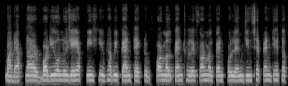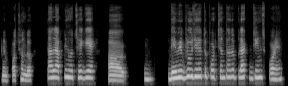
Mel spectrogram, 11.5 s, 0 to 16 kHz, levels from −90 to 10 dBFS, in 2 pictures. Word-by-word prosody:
মানে 160 -1 -2
আপনার 175 +2 0 0.2
বডি 185 0 +4
অনুযায়ী 180 0 +2
আপনি 180 - -4
সেভাবেই 185 0 -1
প্যান্ট 170 0 +2
টা 170 - 0
একটু 165 +3 -7 0.2
ফরমাল 180 -1 +1
প্যান্ট 175 0 -1
হলে 175 0 0
ফরমাল 180 0 0
প্যান্ট 170 0 -1
পরলেন, 165 0 0
জিন্সের 175 +2 -2
প্যান্ট 180 -1 -2
যেহেতু 185 -1 -5
আপনার 170 0 -4
পছন্দ। 185 +1 -2 0.4
তাহলে 265 +1 +2
আপনি 265 +3 -3
হচ্ছে 270 0 -2
গিয়ে 270 -1 +3 0.4
আ - - +5 0.7
ইন 215 - +1 0.5
নেভিব্লু 270 +4 +7
যেহেতু 310 +1 +4
পরছেন 280 -1 -1
তাহলে 290 +1 0
ব্লাক 275 +1 +4 0.2
জিন্স 275 0 +3
পরেন। 215 0 0
185 Hz, 170 wpm, -24 LUFS, 175-265 Hz, 0.7 s, নেভিব্লু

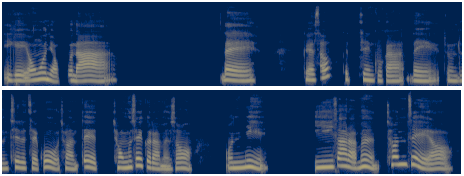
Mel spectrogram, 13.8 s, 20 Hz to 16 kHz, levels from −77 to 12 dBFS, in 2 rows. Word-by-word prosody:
'이게 200 -1 -1
영혼이 235 +1 +2
없구나.' 185 +1 +1 1.7
네. 200 -2 +2 0.7
그래서 220 +11 -1 0.2
그 240 - -6
친구가 190 -4 -3
네 190 -6 -3
좀 190 -1 -6
눈치를 205 +3 -2
채고 205 0 0
저한테 210 +3 -1 0.2
정색을 235 +2 +2
하면서 190 - -1 0.5
"언니 220 +1 +1 0.7
이 240 +2 +3
사람은 265 -3 +3
천재예요. 320 - +1
210 Hz, 185 characters per minute, -23 LUFS, 195-245 Hz, 1.7 s, 이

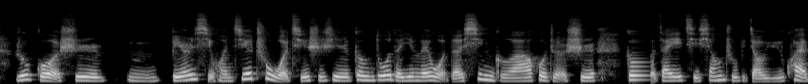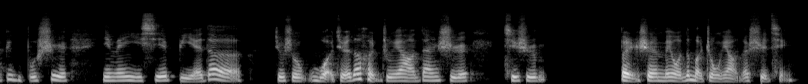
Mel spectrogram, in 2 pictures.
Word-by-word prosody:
如 205 +4 +2
果 180 -7 +3
是， 170 -1 +1 0.2
嗯， 165 -1 -10
别 175 +2 +4
人 225 - +4
喜 230 - -4
欢 160 -1 -6
接 250 +9 +3
触 255 -2 0
我， - - +2
其 170 - -1
实 180 -1 -4
是 180 -2 +1
更 195 -3 0
多 205 +2 +4
的 185 -5 +1
因 180 +2 +1
为 180 +1 +3
我 180 - +1
的 145 +2 -1
性 215 +5 -1
格 155 -3 -6
啊， 155 +2 +1
或 175 +2 +1
者 - - -4
是 170 -1 0 0.3
跟 210 0 +3
我 - - -2
在 175 -2 0
一 175 +1 +1
起 180 - -6
相 195 +4 -4
处 170 - -3
比 165 - -11
较 140 -2 -2
愉 145 +1 -6
快， 160 - +1
并 225 +4 -5
不 175 -2 -4
是 180 -1 0 0.3
因 180 -1 -1
为 180 +1 0
一 175 -2 0
些 185 +1 +2
别 150 -6 -3
的 215 -8 +2 0.3
就 175 - 0
是 175 -1 0
我 160 +1 0
觉 - - +2
得 240 - +5
很 240 -4 -1
重 165 -3 -1
要， 165 -2 +1
但 180 +2 -1
是 165 -3 -1 0.3
其 175 - +1
实， 330 - -1 0.7
本 - - +7
身 175 -3 +5
没 170 0 0
有 170 - +3
那 210 - 0
么 - - +1
重 150 -4 -2
要 145 -1 -2
的 160 - -5
事 - - -4
情。 200 -2 -11
175 Hz, 260 characters per minute, -21 LUFS, 165-195 Hz, 0.7 s, 本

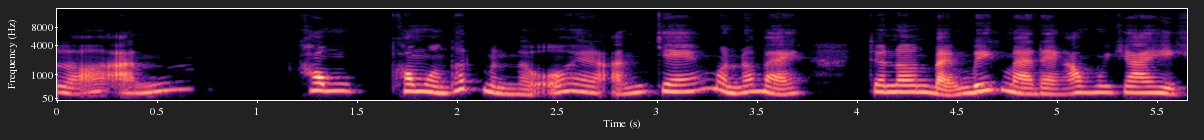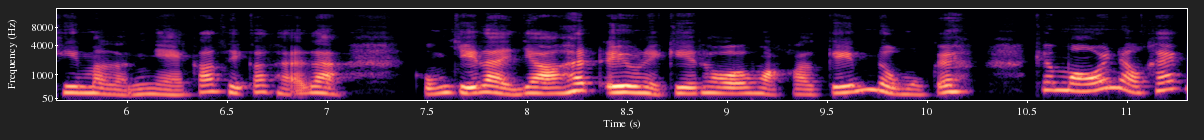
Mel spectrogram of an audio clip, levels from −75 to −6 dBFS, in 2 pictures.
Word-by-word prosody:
lỡ 210 -4 -3
ảnh 245 +7 -2 0.6
không 280 -1 +3 0.2
không 265 -1 +3
còn 215 - 0
thích 330 +2 -4
mình 200 -8 -2
nữa, 170 +8 -4
hay 250 -3 -2
là 210 - -3
ảnh 220 +3 -4
chán 265 +6 -1
mình 240 -9 -1
á 240 - -1
bạn, 225 -8 0 0.3
cho 245 - -1
nên 240 0 +2
bạn 200 - +2
biết 285 +6 +2
mà, 255 -9 +2
đàn 180 -1 -3
ông 220 +1 -1
con 225 - -3
trai 215 -1 +1
thì 200 - 0
khi 215 +5 -2
mà 205 -2 0
lạnh 165 +1 -6
nhạt 155 -3 -4
á 245 +1 0
thì 205 - 0
có 235 +4 -4
thể - - -4
là 210 -2 +1 0.3
cũng 185 +4 -4
chỉ 200 -2 +5
là 225 -2 +5
do 195 +2 +3
hết 280 +4 +3
yêu 225 0 +8
này 190 -6 -1
kia 200 -1 +2
thôi, 195 -2 +2
hoặc 175 -3 -4
là 165 - -3
kiếm 240 +9 +1
được 245 -7 +1
một 165 -2 -8
cái 240 +2 +1 0.4
cái 305 -1 -4
mối 280 +4 +4
nào 230 - +1
khác 310 +9 -2
220 Hz, 280 wpm, -21 LUFS, 195-255 Hz, 0.6 s, yêu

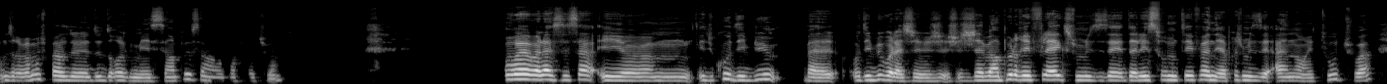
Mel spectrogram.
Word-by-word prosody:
on - - -6
dirait 185 -2 -4
vraiment 200 +7 -2
je 240 - -16
parle 195 -3 0
de 180 -1 -1
de 185 +2 -5
drogue, 185 -1 -4
mais 155 -1 -4
c'est 160 +2 -9
un 165 - -5
peu 245 +8 -6
ça, 210 -3 -10
hein, 175 - -10
parfois, 165 0 -19
tu 160 - -19
vois? - - -12 2.2
Ouais 235 +1 +8
voilà 220 0 +7
c'est 205 -1 -6
ça 220 +2 0
et 190 -1 +2
hem, 175 -1 -2
et 195 - -5
du 185 - -9
coup 255 - -3
au - - +1
début 220 +8 -2 0.2
bah, 160 -2 0 0.2
au 185 - -7
début 200 +3 0
voilà 190 -5 +4
je 160 -1 -4
je 155 0 -7
j 160 +1 -9
j'avais 185 +3 +1
un 190 - +3
peu 230 - 0
le 225 - +6
réflexe, 210 0 +3
je 195 - -4
me 195 - +1
disais 185 0 -2
d'aller 190 +1 +2
sur 205 +1 -3
mon 200 - +3
téléphone 205 0 +1
et - - 0
après 165 +4 -3
je 200 - -4
me 195 - +2
disais: 180 -2 -2
«Ah 170 0 -2
non, 170 -3 -4
et 155 - -8
tout», 220 +10 -7
tu 210 - -20
vois? 180 +6 -3
190 Hz, 250 wpm, -19 LUFS, 175-205 Hz, 2.2 s, Ouais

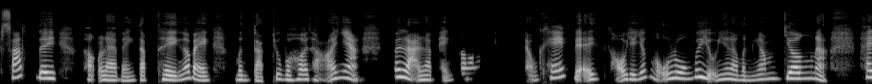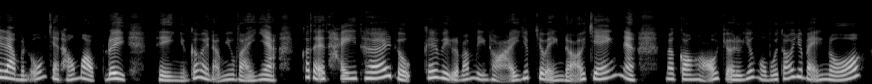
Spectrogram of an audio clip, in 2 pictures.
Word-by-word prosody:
sách 335 +5 +1
đi, 285 -1 +5 0.3
hoặc 220 - -2
là 200 -1 +3
bạn 180 +1 -4
tập 195 - 0
thiền 215 -2 +3
á 280 - +4
bạn, 195 -9 +4 0.3
mình 215 -2 -2
tập - - -2
trung 245 -2 -3
vào 215 - +2
hơi 230 +2 +2
thở 230 - -4
nha. 295 -3 +2 0.4
Với 345 - +5
lại 290 - +5
là 215 -1 +1
bạn - - -6
có 255 - -2 0.6
động - - -6
khác 330 +6 0
để 325 -8 +2
hỗ 220 - +1
trợ 230 - +1
giấc 295 +8 -2
ngủ 275 -4 -1
luôn, 270 -2 +2
ví 345 +2 +4
dụ - - 0
như 235 +3 0
là 230 - +2
mình 200 -2 -4
ngâm 250 +3 -3
chân 275 0 +4
nè 250 - +2 0.3
hay 325 -1 +3
là 285 -3 +6
mình 210 -3 -3
uống 280 +9 -3
trà 250 - -1
thảo 225 +1 -2
mộc 265 -9 +1
đi, 255 +1 +6 0.3
thì 195 -3 +1
những 180 0 -8
cái 305 - 0
hoạt 280 -7 0
động - - -5
như 230 +2 -2
vậy 200 -3 -2
nha 215 -1 +1 0.2
có 330 - -1
thể 290 - +3
thay 275 +1 -1
thế 285 +7 +5
được - - +1
cái 310 +1 +2
việc 275 -5 +1
là - - +1
bấm 235 +7 -3
điện 220 -3 -4
thoại, 205 -3 -2
giúp 295 +4 -3
cho 265 - +2
bạn 195 +1 -2
đỡ 180 +7 0
chán 270 +4 +2
nè, 240 - +3 0.3
mà 255 -1 0
còn 230 -1 0
hỗ 230 +3 0
trợ 275 - -3
được 210 - +1
giấc 310 +5 -2
ngủ 210 - -3
buổi 220 +3 -2
tối 270 +5 0
cho 350 - +1
bạn 225 -6 -1
nữa. 220 - +3
250 Hz, 280 wpm, -21 LUFS, 215-285 Hz, 0.6 s, là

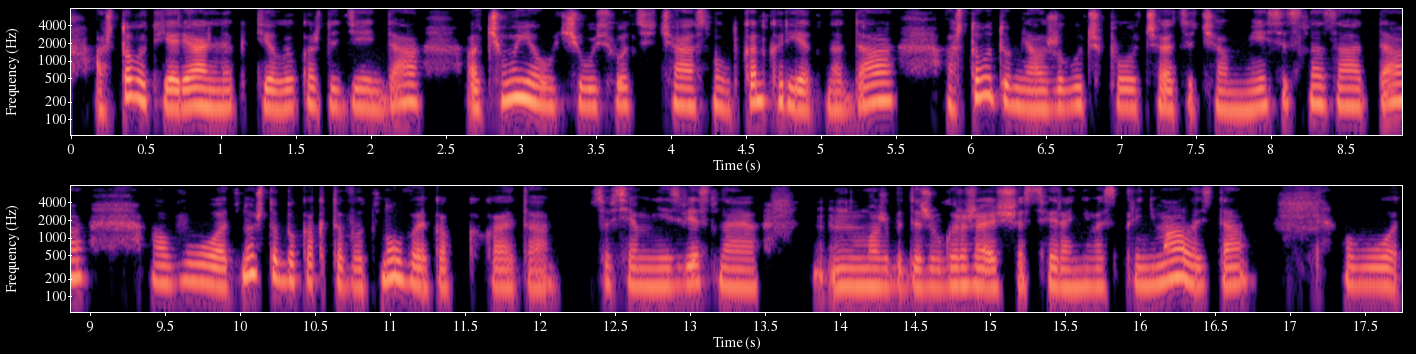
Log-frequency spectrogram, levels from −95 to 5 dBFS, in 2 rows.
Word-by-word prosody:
а - - -3
что 250 - +4
вот 220 -4 +3
я 165 -1 +5
реально 165 -1 +5
к - - -19
делаю 160 -1 +2
каждый 175 -1 -3
день, 165 -2 -2
да, 205 0 +1 0.3
а - - +2
чему 215 +8 +5
я 225 -5 +8
учусь 170 -1 -1
вот 180 - 0
сейчас, 180 -1 -1
ну, 180 - -1
вот 155 - -9
конкретно, 180 -7 +1
да, 210 +6 +2 0.3
а 175 - -2
что 245 +9 +2
вот 250 -4 +1
у - - +4
меня 165 -3 0
уже 160 +1 0
лучше 175 +2 -2
получается, 165 -2 0
чем 150 -2 -2
месяц 170 +6 -3
назад, 180 -2 0
да. 215 +1 +2 0.4
Вот. 170 -3 0
Ну, 235 +2 +6
чтобы 200 -6 0
как-то 180 -3 -4
вот 150 -1 -5
новая, 200 -6 +3
как 150 -1 -5
какая-то 75 -1 -4 0.3
совсем 155 -1 -2
неизвестная, 155 -1 -1 0.3
может 155 -8 -1
быть, - - -6
даже 150 0 0
угрожающая 155 -1 +1
сфера 155 -2 -1
не 150 +1 -3
воспринималась, 160 +3 +1
да. 160 +3 0 0.6
Вот. 160 -2 -2
165 Hz, 170 wpm, -26 LUFS, 155-185 Hz, 0.6 s, я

